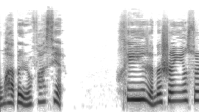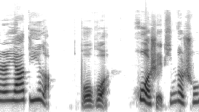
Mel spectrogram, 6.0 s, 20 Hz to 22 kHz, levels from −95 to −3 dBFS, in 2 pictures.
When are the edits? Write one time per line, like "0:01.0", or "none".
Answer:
none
